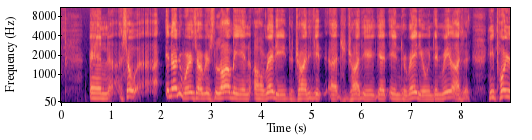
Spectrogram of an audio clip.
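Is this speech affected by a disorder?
Yes: cerebral palsy; present from birth.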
